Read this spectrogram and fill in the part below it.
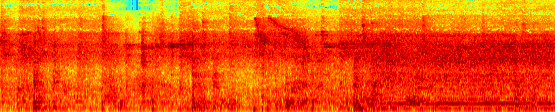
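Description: A bottling machine hums and clatters steadily.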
